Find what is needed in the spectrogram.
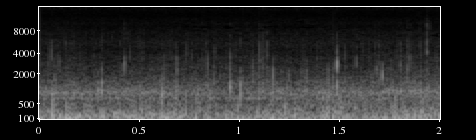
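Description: Wind rumbling steadily on the microphone of a camera riding along on a moving bicycle, with scattered sharp ticks of heavy rain striking it.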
